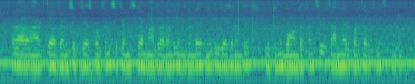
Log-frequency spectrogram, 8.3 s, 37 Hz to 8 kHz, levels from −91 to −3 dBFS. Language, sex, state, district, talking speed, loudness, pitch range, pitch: Telugu, male, Andhra Pradesh, Chittoor, 50 wpm, -27 LUFS, 125-135 Hz, 125 Hz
